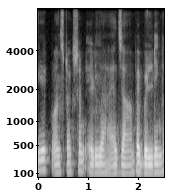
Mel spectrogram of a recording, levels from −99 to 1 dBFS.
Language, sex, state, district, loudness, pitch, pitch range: Hindi, male, Haryana, Rohtak, -18 LUFS, 110 Hz, 105-120 Hz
